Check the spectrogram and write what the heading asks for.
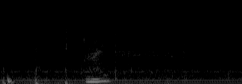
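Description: A faint pause between a man's spoken sentences: a few small mouth clicks and a short, low vocal murmur just under a second in, over a steady low hum.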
